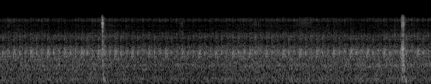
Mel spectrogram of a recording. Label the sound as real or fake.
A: real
